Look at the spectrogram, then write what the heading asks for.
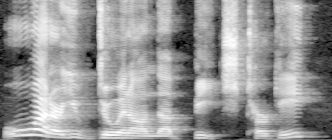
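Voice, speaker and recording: Guy doing a stern farmer telling someone off, kids story, high-ish and animated. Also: slow, heavily acted. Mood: scolding. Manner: scolding, emphatic. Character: stern, fed-up male farmer in a children's storybook.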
